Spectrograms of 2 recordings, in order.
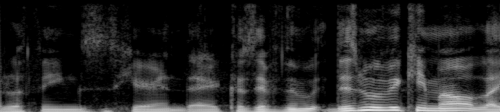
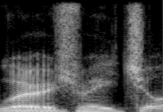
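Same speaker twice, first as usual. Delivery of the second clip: dark, gloomy put-on voice; 3 dB louder than usual. Quoting the movie hero's line in his dark gloomy Batman voice. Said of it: "the dark, gloomy voice".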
